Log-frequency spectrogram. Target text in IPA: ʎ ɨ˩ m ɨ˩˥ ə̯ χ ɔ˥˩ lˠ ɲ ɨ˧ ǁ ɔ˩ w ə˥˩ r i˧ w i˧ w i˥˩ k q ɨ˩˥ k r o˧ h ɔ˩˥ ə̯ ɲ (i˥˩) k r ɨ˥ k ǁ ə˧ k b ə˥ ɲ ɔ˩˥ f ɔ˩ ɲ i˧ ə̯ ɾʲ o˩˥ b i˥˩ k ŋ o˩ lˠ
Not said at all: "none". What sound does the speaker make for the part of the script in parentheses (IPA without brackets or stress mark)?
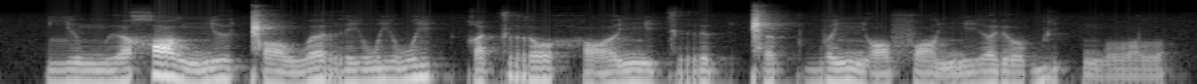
i˩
